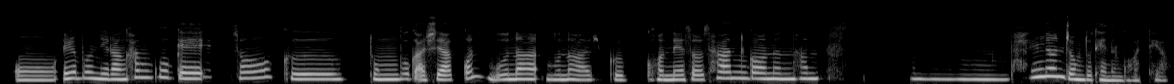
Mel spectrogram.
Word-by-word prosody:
어 200 0 -1
일본이랑 260 -4 +3
한국에서 315 0 -2
그 240 -1 +1 0.2
동북아시아권 230 - +1
문화 240 +1 +3
문화권에서 220 0 -1
산 285 +3 -1
거는 260 -2 +3
한 265 0 0 1.9
8 335 +9 0
년 375 -2 +4
정도 220 -3 +3
되는 190 -4 0
것 185 - -10
같아요. 185 +2 -10
240 Hz, 185 characters per minute, -25 LUFS, 220-280 Hz, 1.9 s, 년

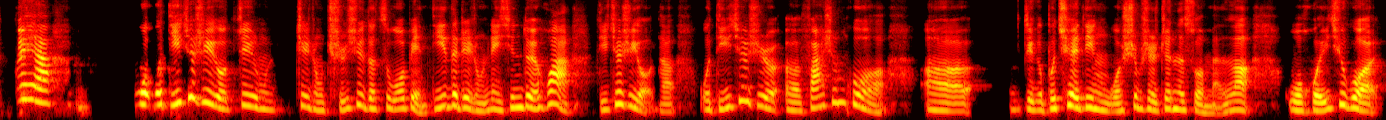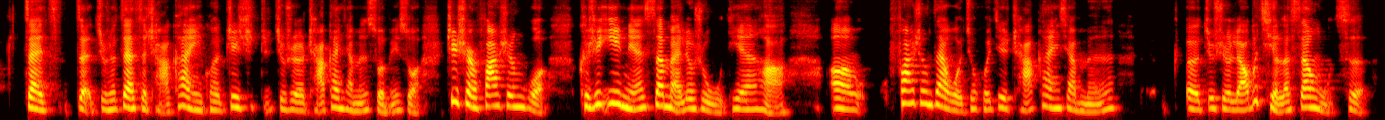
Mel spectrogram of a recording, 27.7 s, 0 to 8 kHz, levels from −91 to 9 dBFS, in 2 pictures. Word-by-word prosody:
对 390 +1 +4
呀。 310 -4 +8 0.8
我 275 0 +7
我 - - 0
我 270 - +6
的 280 +3 +1
确 440 +4 +5
是 330 -5 +1
有 200 -7 +2
这 245 +5 -3
种 190 -6 -6 0.2
这 240 -3 -4
种 165 -3 -7
持 170 +5 -5
续 260 +5 -3
的 200 -2 -2
自 195 +3 -8
我 200 0 -2
贬 125 -10 -3
低 220 +4 -3
的 255 +2 +3
这 215 -2 0
种 155 -3 -6
内 185 0 -3
心 220 +7 -2
对 225 -4 +3
话， 285 +8 +4 0.2
的 175 - -7
确 290 +10 0
是 250 -3 -4
有 - - -2
的。 140 -1 -9 0.2
我 180 - -7
的 190 +5 -5
确 350 +6 -2
是， 240 - -3
呃， 165 -2 -4
发 210 +9 +1
生 315 +5 -5
过， 270 -5 -3 0.4
呃， 160 -4 0
嗯 - - -8 0.5
这 180 - -1
个 170 0 -5
不 200 - 0
确 220 +3 +5
定 200 -7 -1
我 150 +1 -2
是 230 - -2
不 200 - -5
是 175 -5 -2
真 195 +3 -3
的 180 - 0
锁 170 -4 -3
门 120 - -8
了， 170 +2 +2 0.3
我 165 -2 +1
回 155 +1 +3
去 240 +8 0
过 215 -6 +5 0.4
再 195 -6 +6
次 165 -1 -12
再 - - +1
就 180 - -8
是 185 +1 -3
再 205 +1 +6
次 200 -2 -3
查 - - -4
看 235 -7 +1
一 - - -6
块 170 -1 -6
这 225 +8 -2
是 215 +1 -7
这 185 -9 -19
就 190 +1 -9
是 165 -3 -3
查 - - -1
看 215 -2 -2
一 195 - -3
下 165 -3 -5
门 150 +3 -6
锁 175 - -4
没 145 +4 -9
锁。 165 - -6 0.2
这 335 -1 +4
事 285 - +3
儿 225 - +6
发 240 +3 +6
生 235 -2 -2
过。 - - -3 0.3
可 245 - 0
是 265 +5 +3
1 295 -1 +4
年 210 -2 +2
365 195 - +1
天 185 -2 -4
哈， - - +1 0.4
呃 190 -4 +4 0.2
发 300 0 +4
生 295 -2 -2
在 260 -6 +4
我 160 -6 -2
就 195 - -8
回 180 -1 -8
去 210 +3 -4
查 - - -2
看 230 -4 -4
一 205 - -1
下 195 -4 -4
门， 150 +7 -7 0.7
呃 190 -3 +2
就 205 +4 -6
是 200 -3 -4
了 175 -1 +4
不 340 - -3
起 350 - -2
了 165 - -1
3-5 220 +1 +1
次。 - - -7
200 Hz, 250 characters per minute, -22 LUFS, 175-240 Hz, 0.8 s, 呀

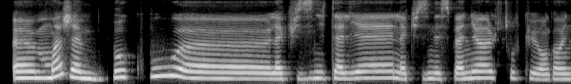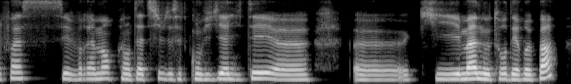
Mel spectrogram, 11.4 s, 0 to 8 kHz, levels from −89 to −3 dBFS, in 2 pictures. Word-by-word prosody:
Heu, 230 0 +6
moi, 235 +7 +5
j'aime 220 - +3
beaucoup, 285 +5 +1
heu, - - +7 0.9
la 200 0 +3
cuisine 200 +2 -4
italienne, 225 +2 -1
la 195 - +1
cuisine 200 +1 -6
espagnole. 210 +4 0
Je 230 - -25
trouve 220 -2 -10
qu'encore 190 -3 -3
une 190 0 -2
fois, 210 +3 -4
c'est 215 -2 -4
vraiment 190 +3 -3
représentatif 185 0 -4
de 185 - -6
cette 185 0 -10
convivialité, 190 +2 -1
heu 175 0 -2 0.5
heu, 165 0 -5
qui 185 0 -3
émane 195 +1 +6
autour 190 +1 0
des 180 - +1
repas. 180 - +1
200 Hz, 150 wpm, -22 LUFS, 185-225 Hz, 0.9 s, heu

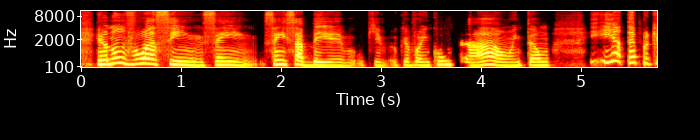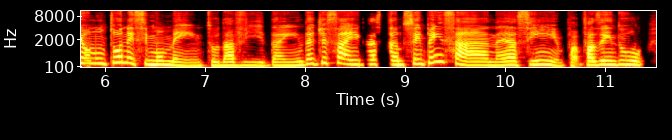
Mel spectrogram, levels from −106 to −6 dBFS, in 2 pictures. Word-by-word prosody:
Eu 245 0 +6
não 300 +4 +4
vou 270 +3 +3
assim 220 -8 +2
sem 210 +1 -4
sem 245 0 +1
saber 185 -5 +2
o 170 - -16
que 185 -3 -10
o 185 - -17
que 195 - -7
eu - - -5
vou 195 0 -5
encontrar 215 +1 0
ou 185 -1 -5
então 195 0 -4 0.4
e 395 -2 -5
e 420 - +3
até 355 -6 +1
porque 315 -1 -5
eu - - 0
não 295 -1 -1
estou 340 +5 +3
nesse 310 -5 -1
momento 190 -6 0
da 185 +1 +2
vida 185 -1 -7
ainda 195 +9 -2
de 315 +5 -2
sair 280 -6 +3
gastando 240 -3 -1
sem 270 +3 +1
pensar, 250 - +2
né? 190 +2 -2
Assim 220 -1 -1
fa - - -4
fazendo 225 +1 +2
220 Hz, 195 wpm, -20 LUFS, 190-255 Hz, 0.4 s, Eu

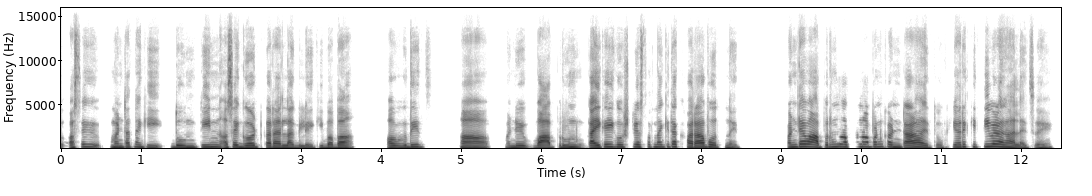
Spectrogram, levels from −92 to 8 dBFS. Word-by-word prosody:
असे 270 +7 -5 0.2
म्हणतात 210 +3 0
ना, 255 - -3
की 215 -2 -5 0.2
2,, 205 -1 +4
3 240 +1 +1
असे 200 +4 0
गट 215 0 +2
करायला 215 -2 +2
लागले 170 -4 -1
की 190 - -6
बाबा, 190 +2 +3 0.5
अगदीच, 220 +3 -1 0.5
हां, 210 -1 +3 0.2
म्हणजे 205 0 0
वापरून 200 +4 +2
काही-काही 225 +5 +4
गोष्टी 255 +1 -2
असतात 255 0 -6
ना, 260 - -1
की 270 - -10
त्या 280 0 0
खराब 235 +2 +4
होत 245 -2 +2
नाहीत. 185 +2 -4 0.6
पण 245 +1 0
त्या 295 +1 +3
वापरून-वापरून 265 +1 +1
आपण 265 +1 -3
कंटाळा 230 0 +3
येतो, 180 -4 -4
की 245 - -5
अरे 245 +3 -1
किती 265 +2 -3
वेळा 300 -3 +4
घालायचं 175 -8 -1
हे? 170 -1 -4
225 Hz, 175 wpm, -22 LUFS, 205-255 Hz, 0.6 s, 2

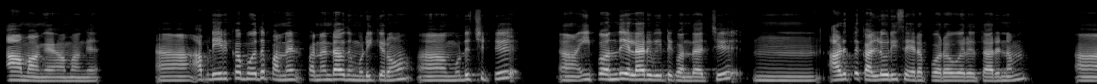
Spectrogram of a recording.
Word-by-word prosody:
ஆமாங்க, 180 -4 +2 0.2
ஆமாங்க. 165 0 -4 0.7
ஆ - - -1 0.4
அப்படி 230 +2 0
இருக்கும்போது, 265 0 0
பன்னெண்ட் 225 0 0
பன்னெண்டாவது 220 +1 +3
முடிக்கிறோம். 200 +4 -2 0.2
அ 190 - -1 0.3
முடிச்சுட்டு, 225 +6 -3 0.6
அ - - +1 0.2
இப்ப 240 +2 -6
வந்து, 240 +3 +2
எல்லாரும் 220 -1 +7
வீட்டுக்கு 210 -3 -1
வந்தாச்சு. 175 +6 -1 0.4
ம் 185 -1 -6 0.2
அடுத்து 245 +4 +2
கல்லூரி 225 +2 +4
சேரப்போற 190 -3 -1 0.2
ஒரு 175 0 0
தருணம். 180 +5 0 0.6
அ - - 0
210 Hz, 125 wpm, -24 LUFS, 185-230 Hz, 0.7 s, எல்லாரும்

